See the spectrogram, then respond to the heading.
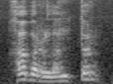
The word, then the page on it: xabarlantur: Xyzyl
